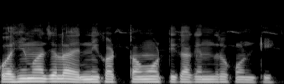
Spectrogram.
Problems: constant background noise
